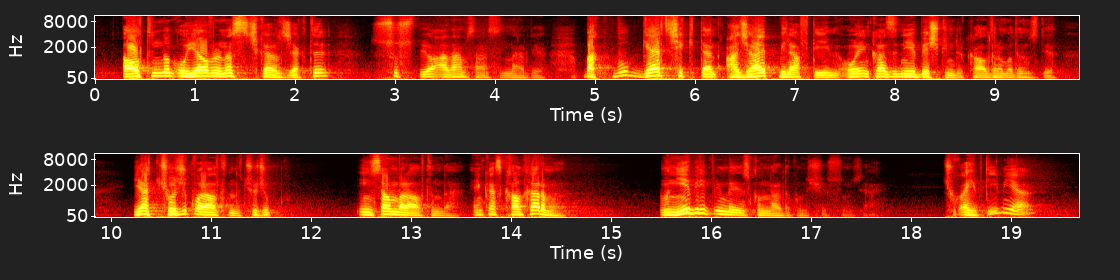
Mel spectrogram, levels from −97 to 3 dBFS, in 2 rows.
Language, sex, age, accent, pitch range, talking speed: Turkish, male, 60-79, native, 110-150 Hz, 145 wpm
